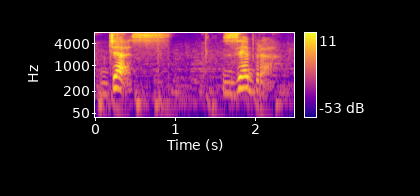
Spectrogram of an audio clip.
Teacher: Konsonan ini tergolong dalam alveolar, frikatif, dan juga voice sound.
